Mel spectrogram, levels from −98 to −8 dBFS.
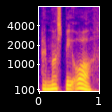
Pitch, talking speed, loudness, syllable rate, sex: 135 Hz, 240 wpm, -13 LUFS, 4.5 syllables/s, male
